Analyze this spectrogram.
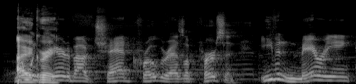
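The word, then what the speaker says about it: Kroeger: No one cared about Chad Kroger as a person. Even marrying Abil Lavine couldn't get people to care about. Did you know his name's not even Chad Kroger? It's pronounced Krueger.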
